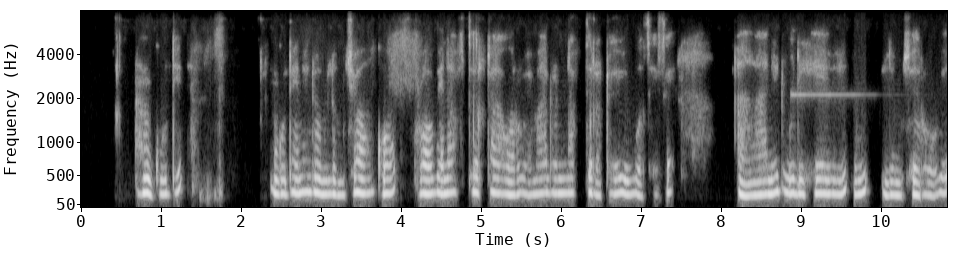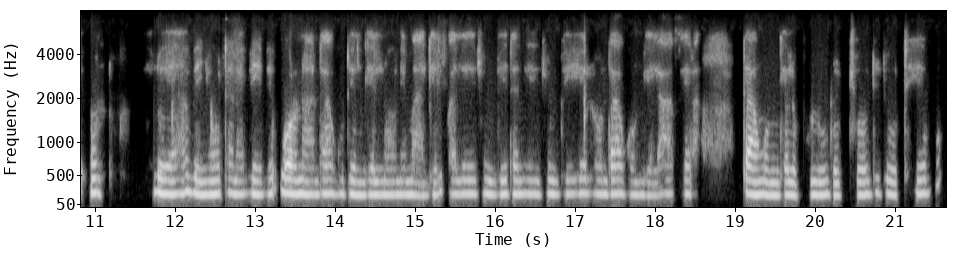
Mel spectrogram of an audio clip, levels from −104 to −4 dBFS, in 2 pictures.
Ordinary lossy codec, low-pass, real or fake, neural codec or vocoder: Opus, 16 kbps; 7.2 kHz; real; none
